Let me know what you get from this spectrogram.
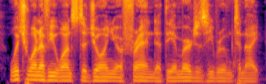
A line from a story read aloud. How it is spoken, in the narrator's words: asked Boris coldly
